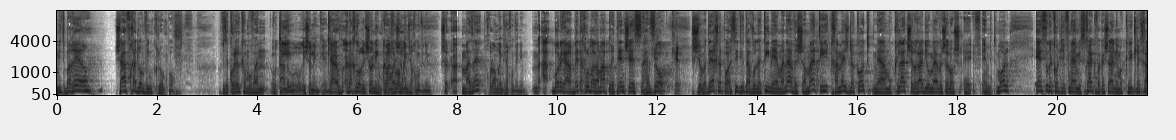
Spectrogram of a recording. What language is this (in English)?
Hebrew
